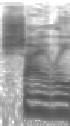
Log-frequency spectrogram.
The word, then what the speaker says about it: Chilee: want to get into the origin story of Shiley and that's how you pronounce it yes uh kudos to Chicago and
